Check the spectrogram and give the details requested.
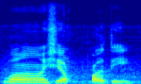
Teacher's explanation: نون ساکن کے بعد شین حروف حلفی میں سے ہے، یہاں نون کی آواز کو چھپا کے پڑھا جائے گا۔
